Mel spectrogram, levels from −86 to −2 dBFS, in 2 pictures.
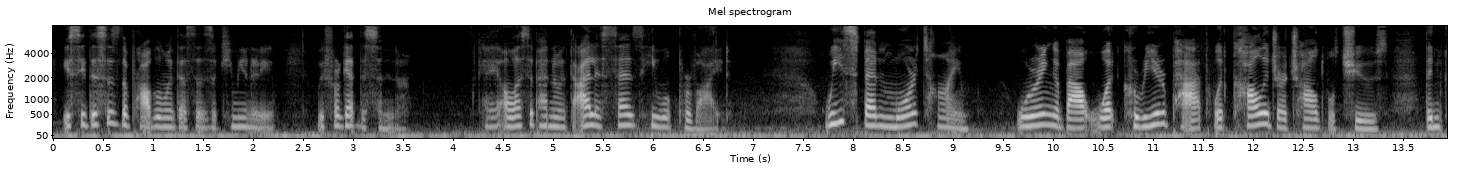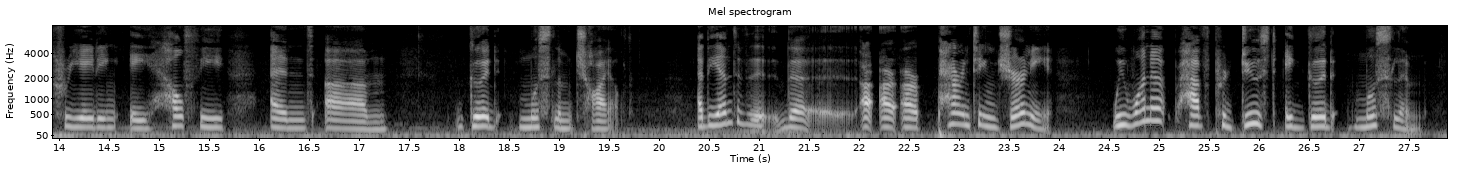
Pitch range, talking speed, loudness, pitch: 175-230 Hz, 140 wpm, -28 LUFS, 205 Hz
